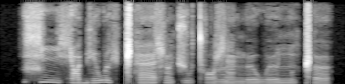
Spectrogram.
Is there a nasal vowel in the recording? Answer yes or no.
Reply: yes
